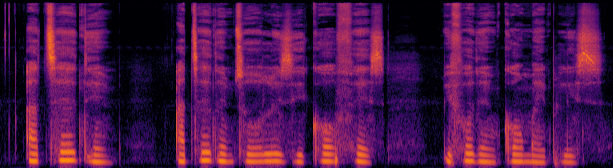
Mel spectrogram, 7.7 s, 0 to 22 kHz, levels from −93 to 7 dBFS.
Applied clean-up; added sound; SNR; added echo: none; none; none; none.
